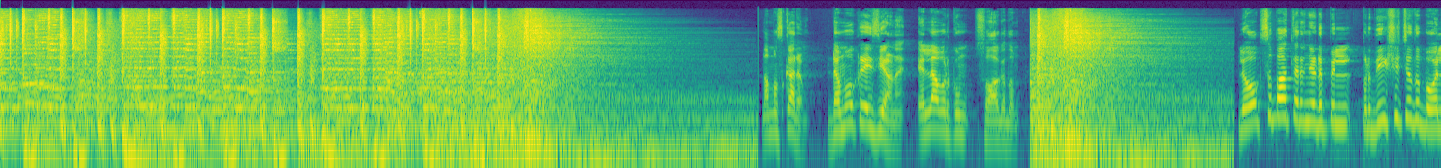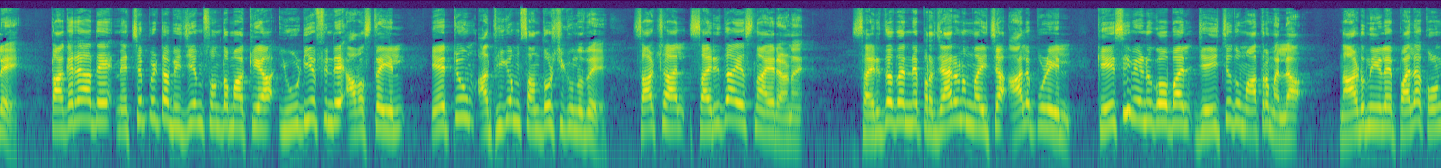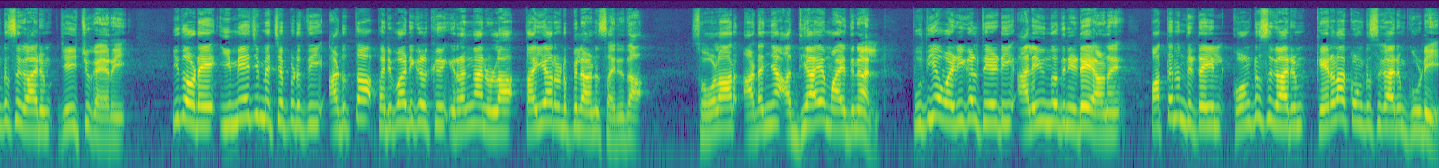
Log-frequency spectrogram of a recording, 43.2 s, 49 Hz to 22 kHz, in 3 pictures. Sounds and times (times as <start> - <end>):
Male speech, man speaking: 7.6 - 10.3, 12.4 - 43.2.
